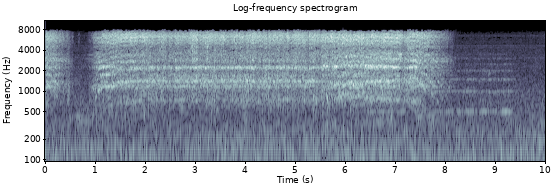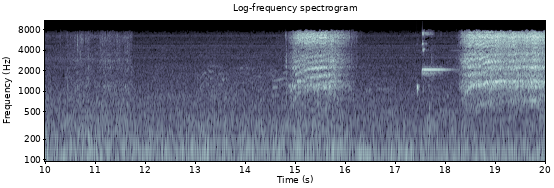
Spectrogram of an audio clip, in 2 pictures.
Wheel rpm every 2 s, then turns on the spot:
100, 200, 200, 150, 0, 20, 0, 50, 0, 130.
10-12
